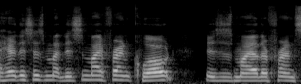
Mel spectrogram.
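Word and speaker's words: Kvothe: I don't know what the hell that's supposed to be, Of course, in the book, they explain it's pronounced quote, but I guess, just by looking at that, it's like, well, why don't you just name him quote?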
